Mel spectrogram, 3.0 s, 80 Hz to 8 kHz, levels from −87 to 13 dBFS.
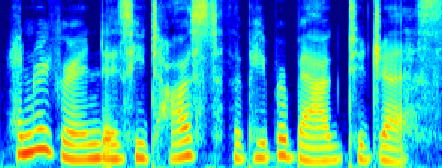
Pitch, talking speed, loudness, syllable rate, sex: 220 Hz, 205 wpm, -16 LUFS, 5.1 syllables/s, female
